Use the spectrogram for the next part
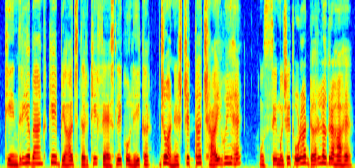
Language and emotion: Hindi, fearful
